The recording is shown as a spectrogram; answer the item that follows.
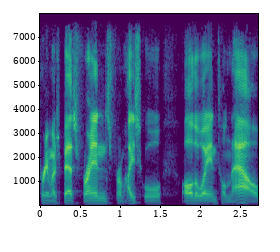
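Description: In a plain, everyday voice, a man with an American accent speaks at a fairly low pitch with fairly even intonation. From New Jersey. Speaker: sports play-by-play broadcaster. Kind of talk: casual interview chat.

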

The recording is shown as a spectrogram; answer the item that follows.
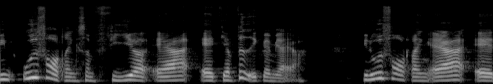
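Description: Speaking at a very slow pace with lively intonation, a woman of medium pitch is heard in a very clean recording with a silent background. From western Denmark, Esbjerg. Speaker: enneagram expert. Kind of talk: podcast interview.

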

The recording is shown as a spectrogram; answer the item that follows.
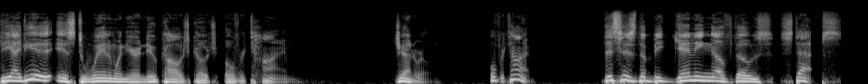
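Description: Very wide pitch swings and very even loudness mark this speech, broken by long, frequent pauses in a dry, close sound with no echo. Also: man, fairly high pitch for a man, moderate pace. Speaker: sports radio host. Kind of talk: casual chat. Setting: studio.

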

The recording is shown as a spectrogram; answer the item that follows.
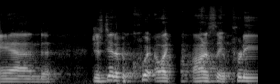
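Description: A man talks at a fairly quick pace in an ordinary speaking voice, his intonation fairly even. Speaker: fantasy baseball writer. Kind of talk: casual interview.

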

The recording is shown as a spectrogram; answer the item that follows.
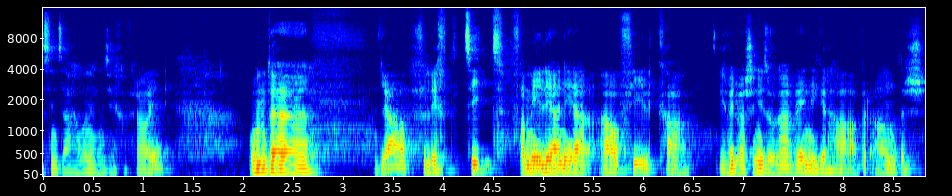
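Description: With a French accent, a man speaks at a moderate pace and medium pitch, taking long, frequent pauses and making big swings in loudness. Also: ordinary pitch variation. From French-speaking Switzerland, Neuchâtel. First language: French (speaking German). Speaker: retired ice hockey player. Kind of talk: interview. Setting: at home. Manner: halting.

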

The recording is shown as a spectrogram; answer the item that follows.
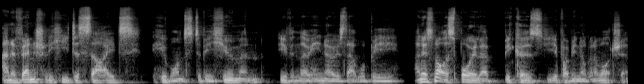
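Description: Almost without pauses, a man races along at a very fast pace in a very deep, low pitch with ordinary pitch variation. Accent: southern English. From England, North London. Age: 30s. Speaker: podcaster and documentary filmmaker. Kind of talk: interview conversation. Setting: in-person recording.

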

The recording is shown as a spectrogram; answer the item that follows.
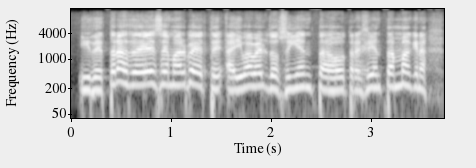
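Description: A man speaks at a fairly quick pace in a raised, projected voice that is high for a man, with a bright, sharp tone. His pitch varies in an ordinary way, and the sound is dry and close with no echo. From Puerto Rico. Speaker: radio host. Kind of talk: radio interview. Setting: hotel lobby remote broadcast.

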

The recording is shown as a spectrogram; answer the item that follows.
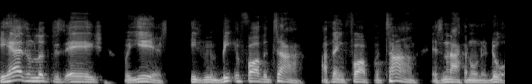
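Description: A man speaks at a fairly quick pace with a medium pitch, lively intonation and a Baltimore accent, against a quiet background. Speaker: podcast co-host. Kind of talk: casual, conversational.

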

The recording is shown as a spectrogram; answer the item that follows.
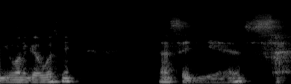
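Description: A man talks with an American accent in a normal speaking voice. His pace is moderate and his pitch varies in an ordinary way. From North Carolina, Salisbury. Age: 50s. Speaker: photographer. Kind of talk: casual chat.

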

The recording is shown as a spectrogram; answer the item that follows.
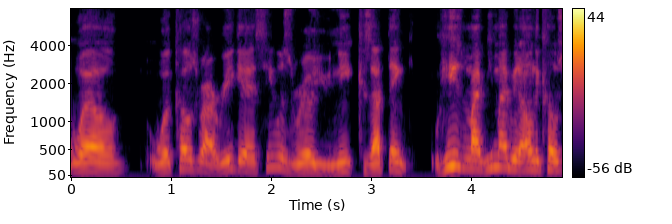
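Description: In a New Orleans accent, a man speaks with a dry, close sound with no echo over a quiet background. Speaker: college football player. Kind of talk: casual interview.

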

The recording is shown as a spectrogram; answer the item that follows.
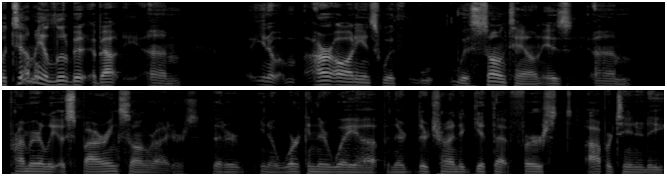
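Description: At a moderate pace, a man with an ordinary speaking voice talks with ordinary pitch variation. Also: fairly low pitch for a man. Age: 50s. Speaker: podcast host, songwriter. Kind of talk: casual interview chat; podcast intro and outro.

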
